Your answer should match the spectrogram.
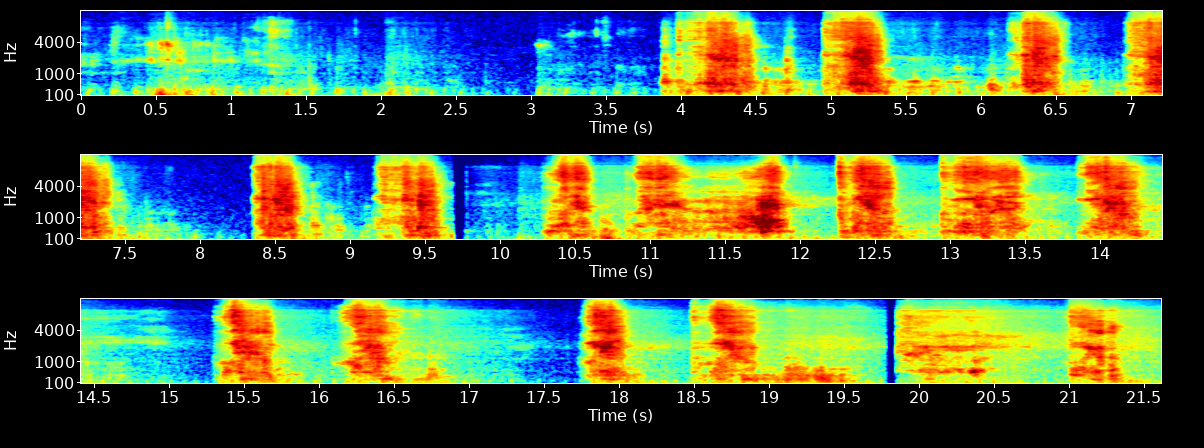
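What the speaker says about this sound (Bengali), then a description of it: "মশলার সাথে আমি আলু ফুলকপি খুব ভালো করে কষিয়ে নিয়েছি" Spiced potato and cauliflower are stirred in a pan, a spoon scraping in a series of short separate rasping strokes, close and fairly quiet with near silence between them.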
